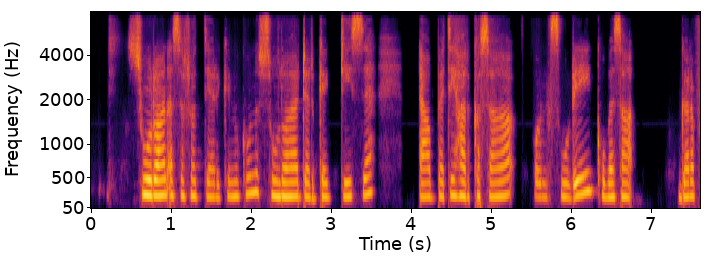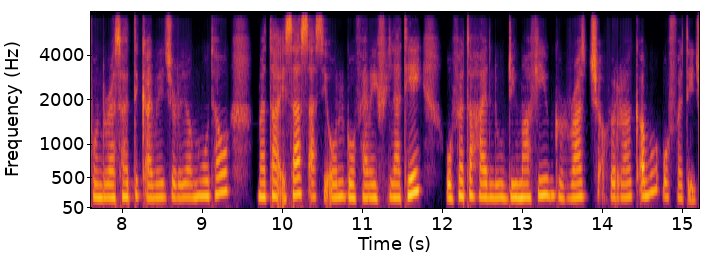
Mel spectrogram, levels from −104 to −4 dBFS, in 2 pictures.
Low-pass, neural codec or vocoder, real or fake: 7.2 kHz; codec, 16 kHz, 0.5 kbps, X-Codec, HuBERT features, trained on LibriSpeech; fake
